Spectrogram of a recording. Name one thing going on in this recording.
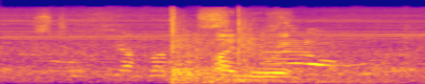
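A gymnast lands with a heavy thud on a mat.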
